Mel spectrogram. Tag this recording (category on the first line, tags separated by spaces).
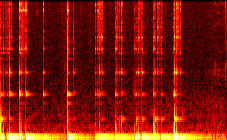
Music > Solo instrument
thud marimba tink loose keys perc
